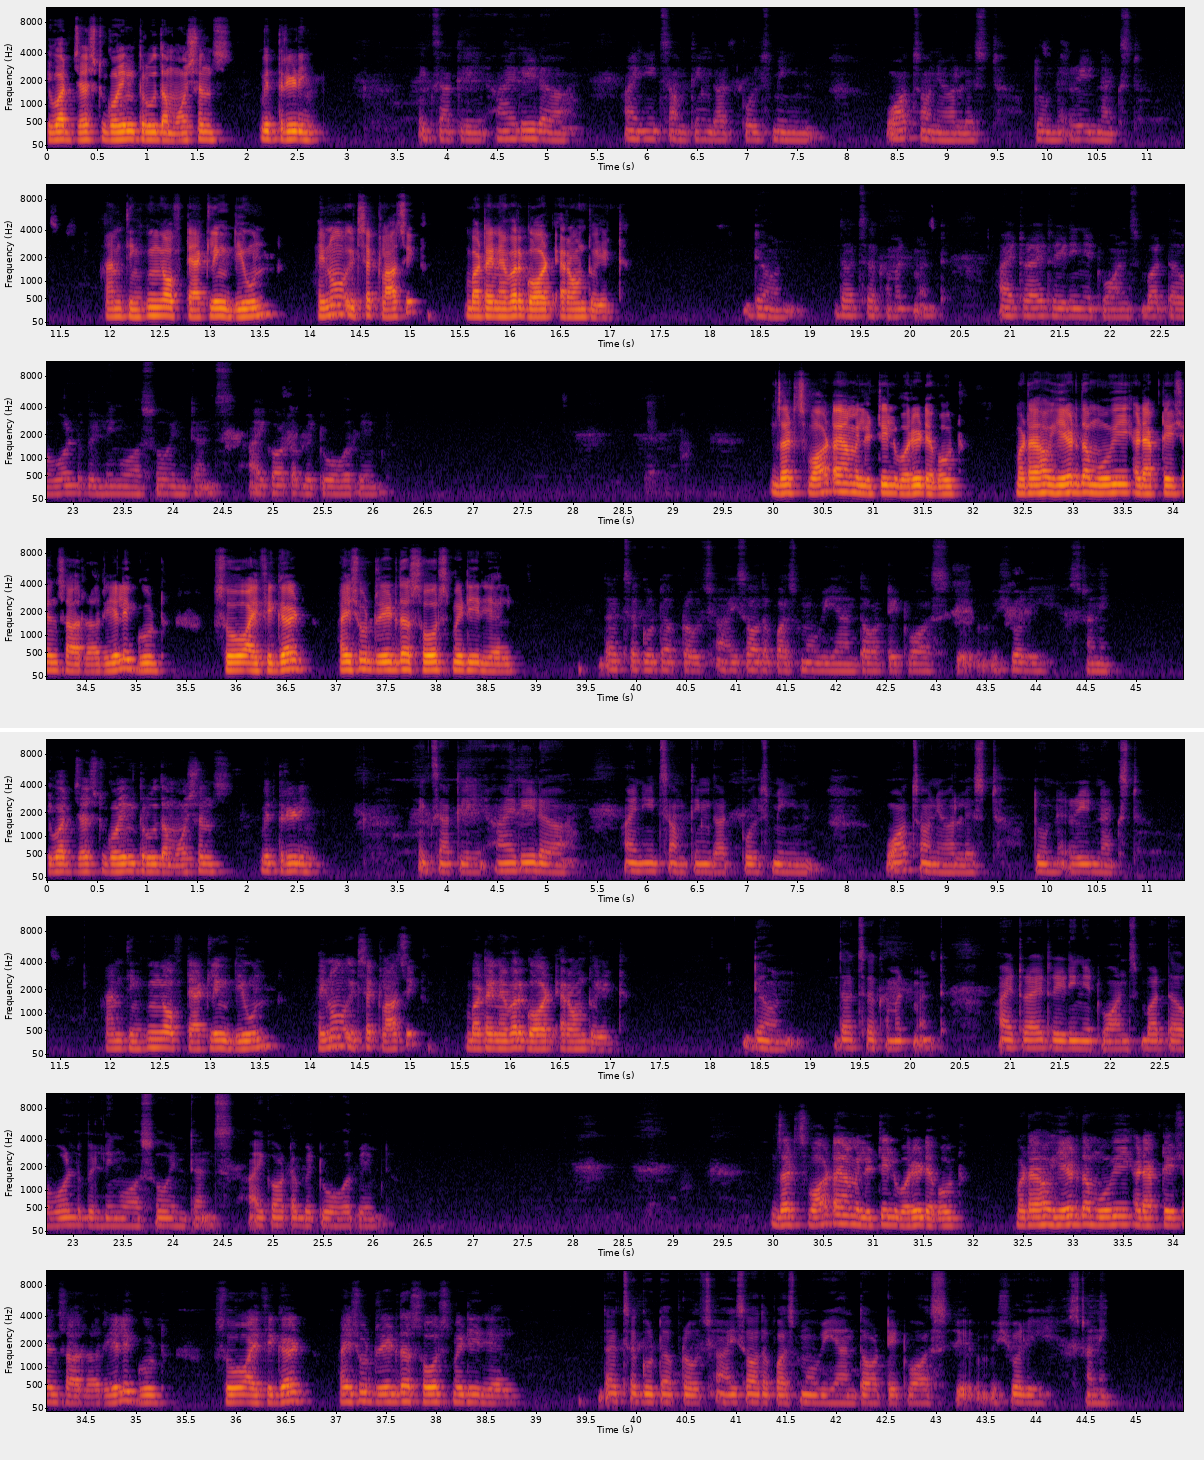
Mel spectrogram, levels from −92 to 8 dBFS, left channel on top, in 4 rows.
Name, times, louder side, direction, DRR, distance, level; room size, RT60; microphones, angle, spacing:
voice 1, 0.0-1.8 2.1-2.7 11.9-13.6 14.1-15.1 15.5-17.0 30.0-31.8 32.4-35.2 35.8-36.7 37.0-38.8, left 6 dB, 60° left, 0.4 m, -25 dB
voice 2, 3.7-8.0 8.4-9.6 9.9-10.9 18.3-18.9 19.2-26.1 28.1-28.2 28.7-28.8 29.4-29.5 39.6-44.7, right 5 dB, 90° right, 0.6 m, -36 dB
2.5 x 2.5 x 3.8 m
head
